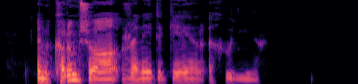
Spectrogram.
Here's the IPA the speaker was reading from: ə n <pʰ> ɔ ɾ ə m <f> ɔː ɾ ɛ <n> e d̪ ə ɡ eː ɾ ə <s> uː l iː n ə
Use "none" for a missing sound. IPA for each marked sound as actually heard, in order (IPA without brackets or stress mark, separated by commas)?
kʰ, ʃ, n, x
